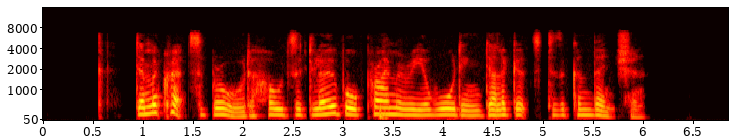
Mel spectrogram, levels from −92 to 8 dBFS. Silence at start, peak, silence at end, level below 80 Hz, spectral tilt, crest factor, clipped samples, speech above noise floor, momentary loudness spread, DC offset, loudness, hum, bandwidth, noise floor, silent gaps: 0.95 s; -10 dBFS; 0.85 s; -66 dBFS; -6.5 dB/octave; 18 dB; under 0.1%; 26 dB; 12 LU; under 0.1%; -27 LUFS; none; 7.4 kHz; -52 dBFS; none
